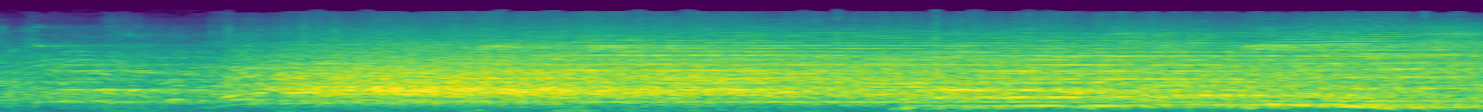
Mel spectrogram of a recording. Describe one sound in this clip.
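A crowd in a large echoing hall cheers and roars loudly.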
